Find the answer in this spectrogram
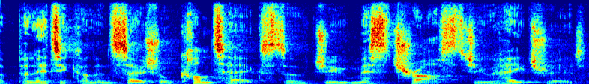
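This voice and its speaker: Noticeable background noise behind a man's very deep, low voice at a moderate pace. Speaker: literary scholar or critic. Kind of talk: interview answer, academic commentary.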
